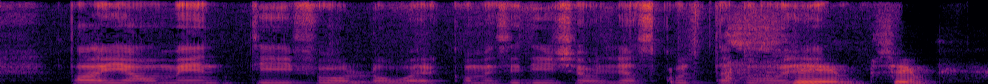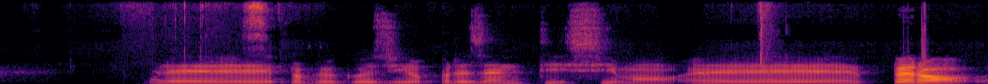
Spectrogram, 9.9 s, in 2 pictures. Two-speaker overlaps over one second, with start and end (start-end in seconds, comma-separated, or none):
none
